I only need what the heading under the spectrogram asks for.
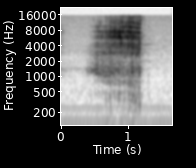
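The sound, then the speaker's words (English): A single slurping sip of Stanley pour-over coffee, a breathy, airy rush lasting under a second that swells and then cuts off sharply, over a steady low hum with no talking. “And, you know, if we, and I'll say this unapologetically, I'm going to get one more sip of coffee here before we close.”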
